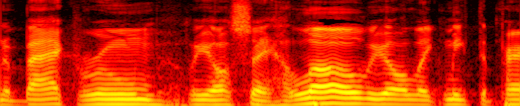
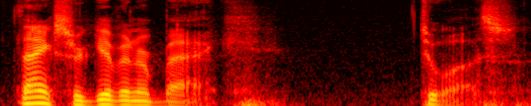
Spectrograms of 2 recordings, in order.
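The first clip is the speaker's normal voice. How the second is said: moved, choked up; 3 semitones lower, 4 dB quieter than usual. Real, not acted. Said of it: "It's still up in there".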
